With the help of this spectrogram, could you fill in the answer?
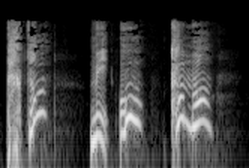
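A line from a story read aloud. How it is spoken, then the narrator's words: Stunned stammering aunt. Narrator (French): bégaya la tante Roselyne abasourdie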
